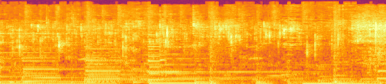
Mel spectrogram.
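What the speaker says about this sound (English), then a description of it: "Stir it well with garlic paste." Garlic paste and curry leaves frying in a pan, a close sizzle broken by repeated clinks and scrapes of a spoon stirring, with a steady hum underneath.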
